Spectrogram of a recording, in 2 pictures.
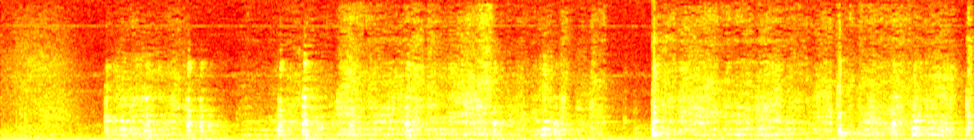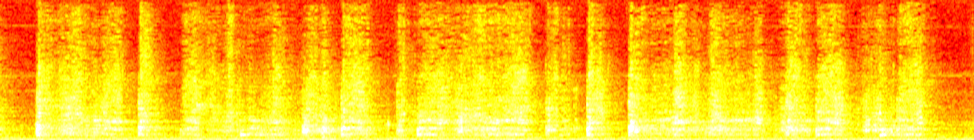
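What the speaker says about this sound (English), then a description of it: "Mix all ingredients." Ingredients with salt being mixed in a bowl with a utensil, a steady run of scraping, clinking stir strokes, close and fairly loud, with a low hum underneath.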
